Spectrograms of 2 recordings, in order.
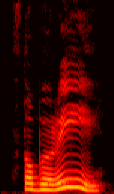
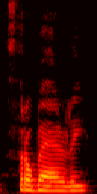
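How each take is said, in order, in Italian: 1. Viene pronunciata con accento thailandese. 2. Viene pronunciata con accento inglese. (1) "per dire fragole dirà strawberry" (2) "e non strawberry"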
